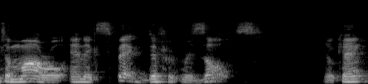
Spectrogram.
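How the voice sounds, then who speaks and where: Here a man is speaking. His pace is fairly slow. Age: 50s. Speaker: spiritual teacher. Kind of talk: podcast interview. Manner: halting.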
